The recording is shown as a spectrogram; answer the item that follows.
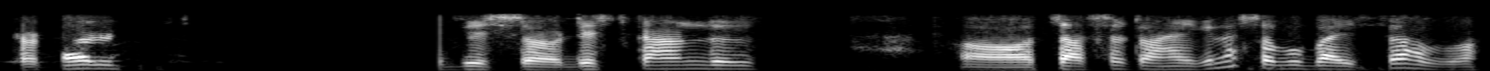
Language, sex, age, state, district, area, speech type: Odia, male, 45-60, Odisha, Nabarangpur, rural, conversation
